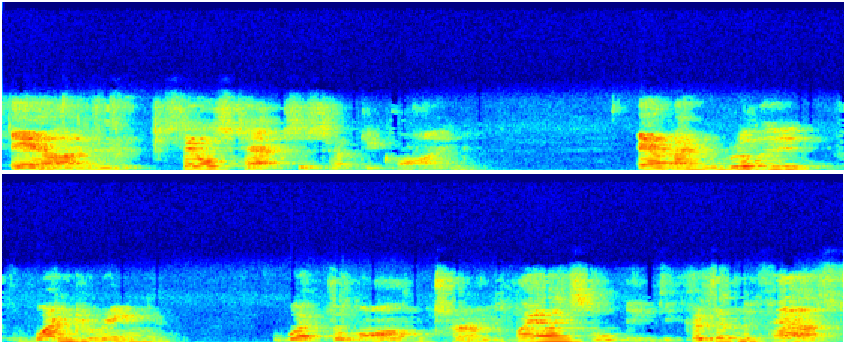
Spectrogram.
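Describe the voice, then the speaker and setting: A woman asking questions during public comment at a school board meeting, deliberate and a little wry. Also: medium pitch. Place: echoey public meeting room. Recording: echoey, dull meeting-room audio with faint room noise.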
